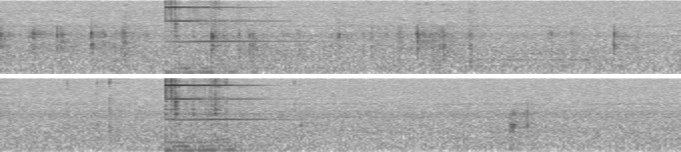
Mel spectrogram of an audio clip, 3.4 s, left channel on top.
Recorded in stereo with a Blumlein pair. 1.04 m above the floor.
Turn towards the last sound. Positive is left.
turn(degrees=-70)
